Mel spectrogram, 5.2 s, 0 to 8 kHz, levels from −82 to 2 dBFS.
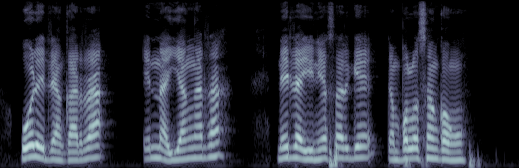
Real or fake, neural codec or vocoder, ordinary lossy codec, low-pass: real; none; none; none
